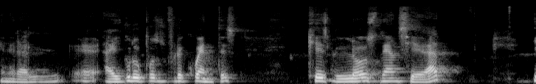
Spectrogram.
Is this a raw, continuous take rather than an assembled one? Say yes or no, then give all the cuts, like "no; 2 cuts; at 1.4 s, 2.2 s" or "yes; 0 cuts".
no; 4 cuts; at 1.2 s, 1.7 s, 3.3 s, 3.8 s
